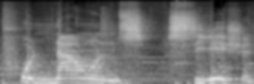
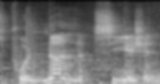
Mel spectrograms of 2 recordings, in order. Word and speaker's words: pronunciation: so look at here it's not pronounciation it's pronunciation this the spelling of it okay pronunciation you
